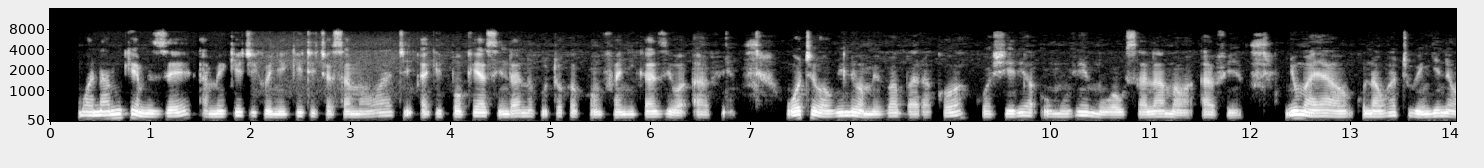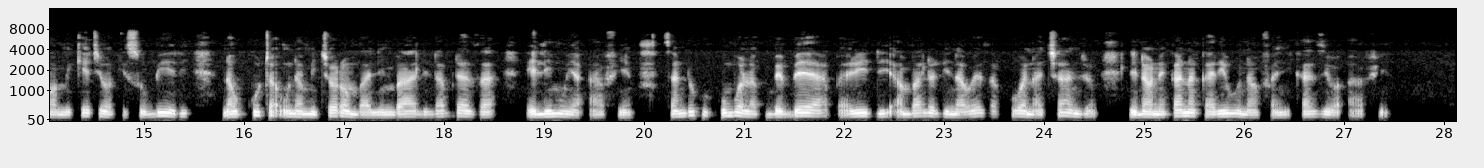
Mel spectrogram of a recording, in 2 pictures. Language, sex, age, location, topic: Swahili, male, 25-35, Nairobi, health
